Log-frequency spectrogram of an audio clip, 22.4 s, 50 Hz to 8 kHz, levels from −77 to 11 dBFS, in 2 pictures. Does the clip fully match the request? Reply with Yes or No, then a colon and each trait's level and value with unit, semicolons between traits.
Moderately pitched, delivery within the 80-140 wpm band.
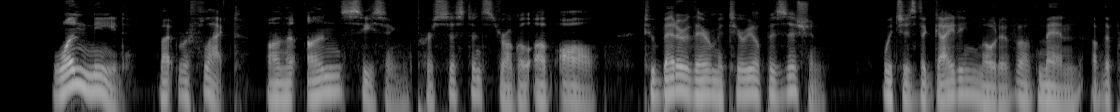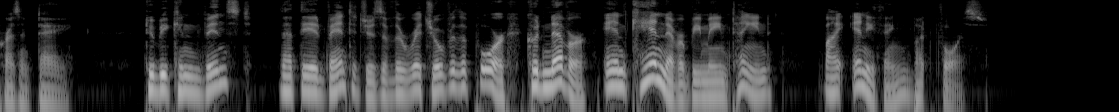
No: low, 105 Hz; slow, 135 wpm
